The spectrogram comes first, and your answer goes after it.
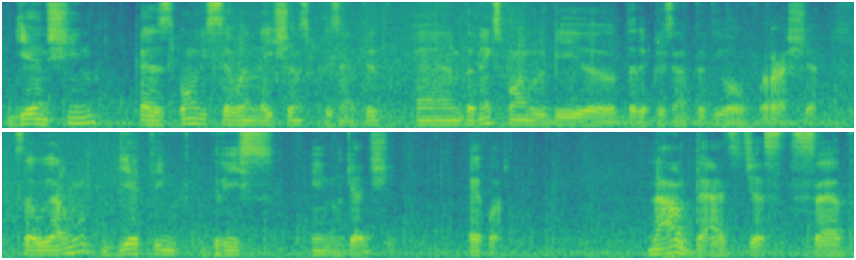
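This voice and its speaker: A man's voice: low voice, a little slow, noisy background. A man streaming a story game, giving casual commentary with wry, snarky asides.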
